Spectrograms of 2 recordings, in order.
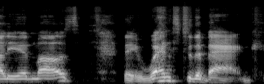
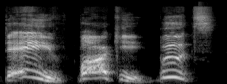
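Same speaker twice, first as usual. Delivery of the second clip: high, loud calling shout; 5 dB louder, slower than usual. Acted. Charlie calls a guessed name to the dog, high shout. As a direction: call the dog across the street. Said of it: "shouted Charlie".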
